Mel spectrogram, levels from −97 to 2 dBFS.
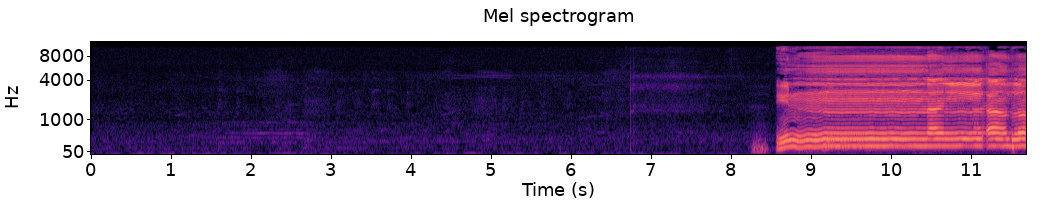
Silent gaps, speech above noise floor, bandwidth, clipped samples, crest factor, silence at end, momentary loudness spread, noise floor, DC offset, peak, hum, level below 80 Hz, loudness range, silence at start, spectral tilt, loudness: none; 47 dB; 11 kHz; under 0.1%; 20 dB; 0 s; 6 LU; -70 dBFS; under 0.1%; -10 dBFS; none; -70 dBFS; 13 LU; 8.35 s; -3 dB/octave; -22 LUFS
